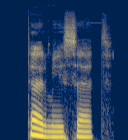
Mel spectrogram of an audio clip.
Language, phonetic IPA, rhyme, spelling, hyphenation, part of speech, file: Hungarian, [ˈtɛrmeːsɛt], -ɛt, természet, ter‧mé‧szet, noun, Hu-természet.ogg
- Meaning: 1. nature (environment) 2. nature (essential characteristics)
